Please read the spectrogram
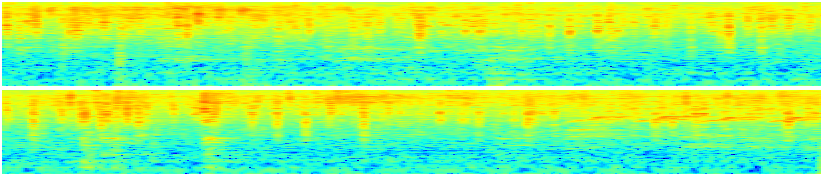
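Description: Chicken wings sizzling on the grate of a charcoal kettle grill as they are turned with metal tongs. A steady hiss of cooking runs under many sharp pops and clicks from fat dripping onto the hot coals and the tongs on the grate.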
